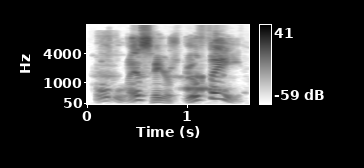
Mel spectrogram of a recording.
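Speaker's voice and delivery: swooping cartoon goofball voice; second go at a silly cartoon voice; Goofy. Retrying the cartoon impression for co-hosts, swooping and goofy. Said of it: "That sounds better".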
